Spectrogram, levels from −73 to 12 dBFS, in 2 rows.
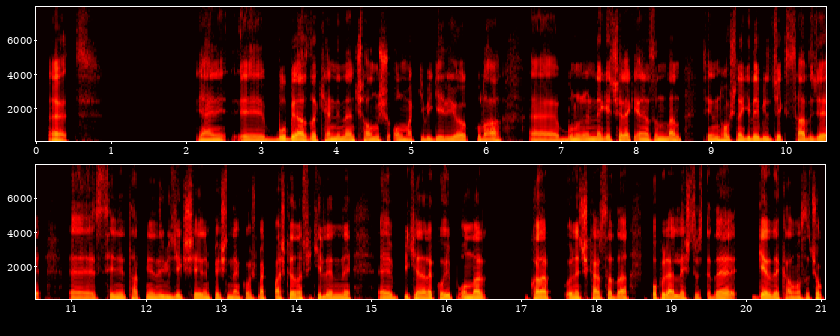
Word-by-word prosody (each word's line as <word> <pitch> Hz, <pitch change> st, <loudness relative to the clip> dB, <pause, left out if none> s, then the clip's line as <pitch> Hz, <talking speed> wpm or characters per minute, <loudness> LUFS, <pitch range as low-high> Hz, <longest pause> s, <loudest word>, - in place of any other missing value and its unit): Evet. 90 Hz, -3 st, -2 dB, 1.4 s
Yani, 95 Hz, -1 st, 0 dB, 0.2 s
ııı, 95 Hz, -1 st, 0 dB
bu 120 Hz, +8 st, 0 dB
biraz 120 Hz, -1 st, +5 dB
da 135 Hz, +1 st, +2 dB
kendinden 115 Hz, +3 st, +1 dB
çalmış 115 Hz, -1 st, -1 dB
olmak 95 Hz, 0 st, -3 dB
gibi 90 Hz, -1 st, -4 dB
geliyor 95 Hz, +5 st, -1 dB
kulağa. 95 Hz, -, -1 dB, 0.4 s
Iıı, 90 Hz, -1 st, -1 dB
bunun 105 Hz, +5 st, +1 dB
önüne 110 Hz, +1 st, +2 dB
geçerek 115 Hz, +3 st, 0 dB
en 105 Hz, -, -1 dB
azından 110 Hz, +3 st, +1 dB, 0.3 s
senin 115 Hz, +3 st, 0 dB
hoşuna 115 Hz, +1 st, +2 dB
gidebilecek, 110 Hz, +2 st, 0 dB
sadece, 115 Hz, -1 st, 0 dB, 0.4 s
ııı, 90 Hz, 0 st, -1 dB
seni 105 Hz, +3 st, 0 dB
tatmin 110 Hz, +1 st, -2 dB
edebilecek 105 Hz, +1 st, +1 dB
şeylerin 110 Hz, +1 st, +1 dB
peşinden 100 Hz, -2 st, -1 dB
koşmak, 110 Hz, +9 st, -4 dB
başkalarının 125 Hz, +3 st, +2 dB
fikirlerini, 125 Hz, 0 st, 0 dB, 0.4 s
eee, 95 Hz, 0 st, +2 dB, 0.2 s
bir 125 Hz, -, +2 dB
kenara 135 Hz, +1 st, +3 dB
koyup 110 Hz, +6 st, +2 dB
onlar 110 Hz, +1 st, +3 dB, 0.6 s
bu -, -, -14 dB
kadar 110 Hz, -2 st, +4 dB, 0.2 s
öne 110 Hz, +1 st, +4 dB
çıkarsa 110 Hz, -2 st, 0 dB
da 120 Hz, +6 st, +1 dB, 0.3 s
popülerleştirse 105 Hz, -8 st, 0 dB
de 140 Hz, +2 st, +2 dB, 0.3 s
geride 115 Hz, -5 st, +4 dB
kalması 100 Hz, +6 st, -2 dB
çok 140 Hz, -4 st, 0 dB
110 Hz, 130 wpm, -26 LUFS, 100-120 Hz, 1.4 s, biraz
